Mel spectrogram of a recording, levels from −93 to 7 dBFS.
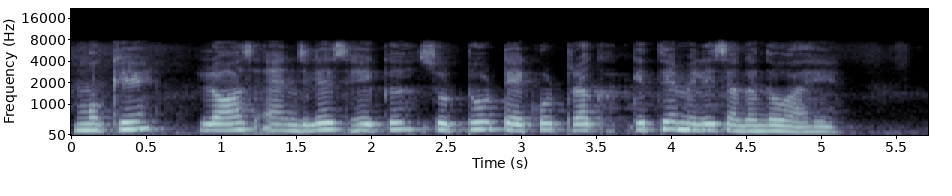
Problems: constant background noise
